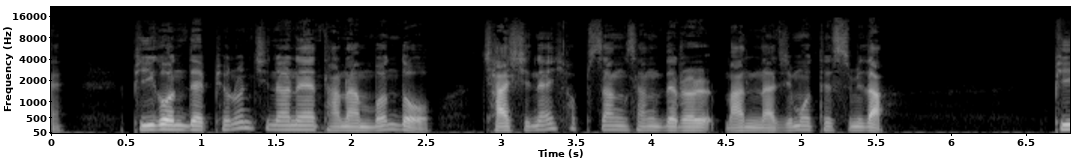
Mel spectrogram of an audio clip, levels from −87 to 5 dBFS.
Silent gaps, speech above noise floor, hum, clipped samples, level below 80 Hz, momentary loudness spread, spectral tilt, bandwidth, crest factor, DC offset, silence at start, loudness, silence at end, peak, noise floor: none; 38 dB; none; under 0.1%; -62 dBFS; 11 LU; -6 dB/octave; 15 kHz; 24 dB; under 0.1%; 0 s; -29 LUFS; 0 s; -6 dBFS; -66 dBFS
